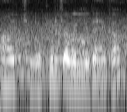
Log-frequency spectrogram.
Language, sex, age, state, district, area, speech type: Marathi, male, 18-30, Maharashtra, Sindhudurg, rural, spontaneous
